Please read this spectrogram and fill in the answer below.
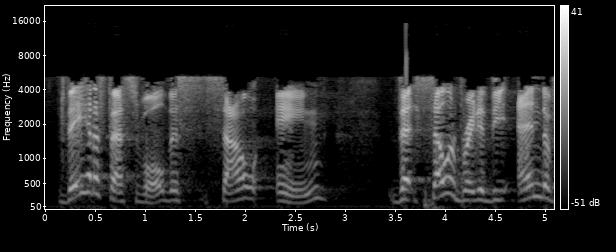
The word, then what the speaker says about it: Samhain: It began around 3,000 years ago with a Celtic religious festival called Samhain or Samhain. It's pronounced those two ways. Now, it's spelt Samhain, but it's called Samhain or Samhain.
